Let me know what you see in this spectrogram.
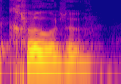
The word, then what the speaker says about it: Cthulhu: This is called the Cthulhu, which can also be pronounced the Clulu. The writer himself apparently pronounced it a couple of different ways, so I won't feel guilty about almost certainly getting it wrong.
